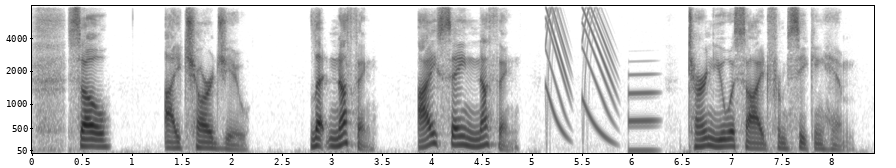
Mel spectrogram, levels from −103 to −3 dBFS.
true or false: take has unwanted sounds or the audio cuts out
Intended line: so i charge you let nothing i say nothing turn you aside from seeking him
true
